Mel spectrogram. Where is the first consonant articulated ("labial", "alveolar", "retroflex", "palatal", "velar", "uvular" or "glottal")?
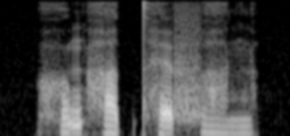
glottal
